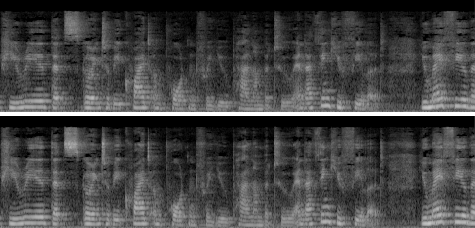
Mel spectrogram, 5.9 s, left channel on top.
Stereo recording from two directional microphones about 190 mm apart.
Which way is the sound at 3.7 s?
45° right (ahead or behind).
